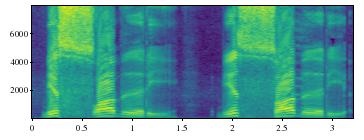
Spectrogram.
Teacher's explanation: ba yang berharakat sukun maka ini kita namakan dengan bacaan Qalqalah Qalqalah yaitu bacaan yang dia memantul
